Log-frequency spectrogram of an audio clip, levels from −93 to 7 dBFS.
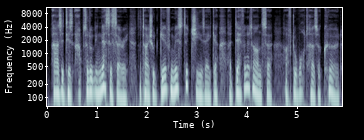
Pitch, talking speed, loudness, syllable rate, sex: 115 Hz, 185 wpm, -17 LUFS, 6.8 syllables/s, male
